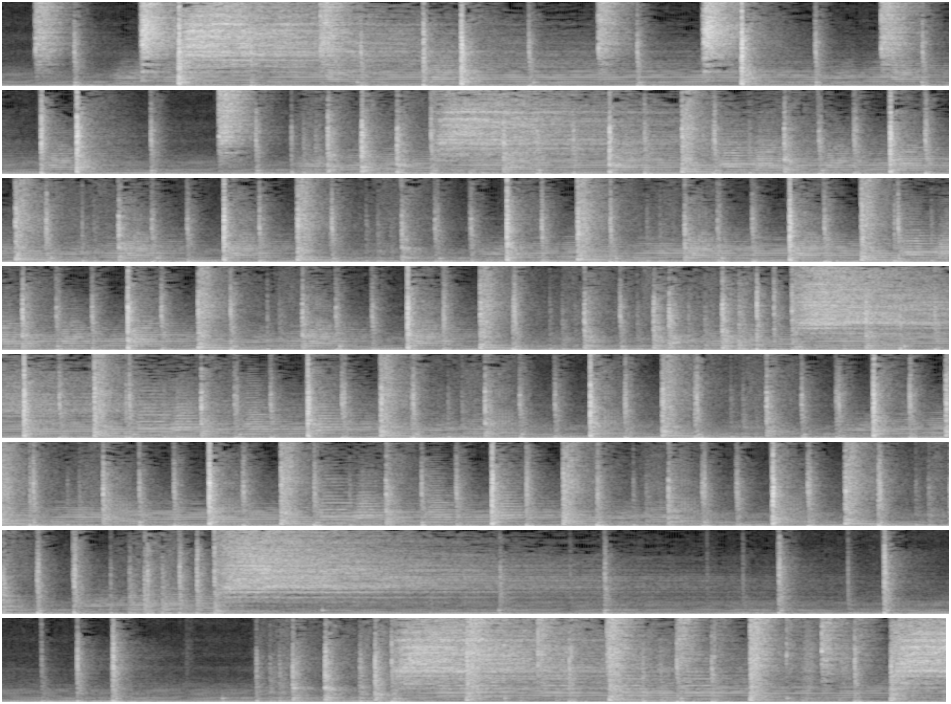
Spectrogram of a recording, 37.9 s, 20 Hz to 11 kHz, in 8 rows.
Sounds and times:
Bass drum: 0:00.0 - 0:37.8
Drum kit: 0:00.0 - 0:37.8.

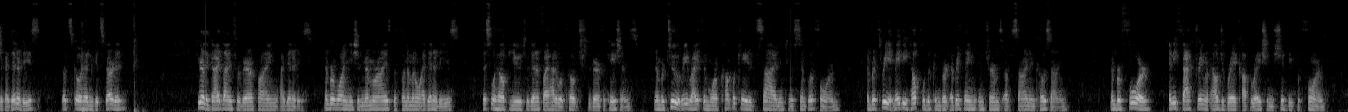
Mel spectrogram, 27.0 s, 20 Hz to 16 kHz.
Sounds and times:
Speech: 0:00.0 - 0:02.6, 0:04.0 - 0:16.8, 0:17.4 - 0:21.4, 0:22.2 - 0:26.6.

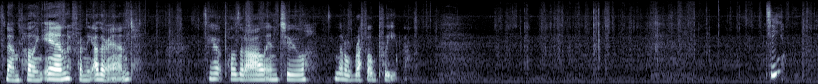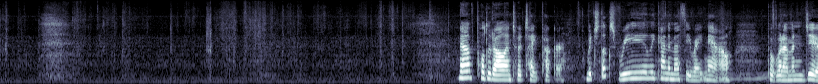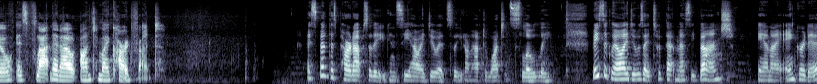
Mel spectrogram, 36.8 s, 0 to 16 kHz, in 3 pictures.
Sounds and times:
Speech: 0:00.0 - 0:02.1, 0:03.1 - 0:06.0, 0:11.5 - 0:11.8, 0:19.1 - 0:27.0, 0:29.0 - 0:36.7.

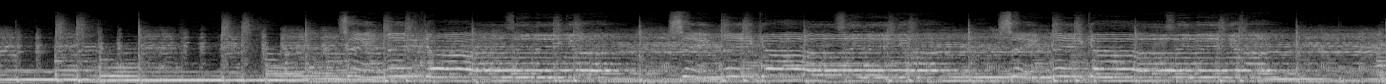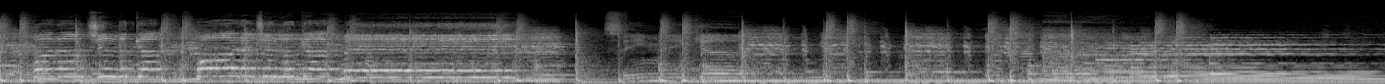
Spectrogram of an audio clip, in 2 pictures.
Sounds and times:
Rock music: 0:00.0 - 0:27.7
Ska: 0:00.0 - 0:27.7
Singing: 0:03.4 - 0:12.9, 0:14.2 - 0:19.2.

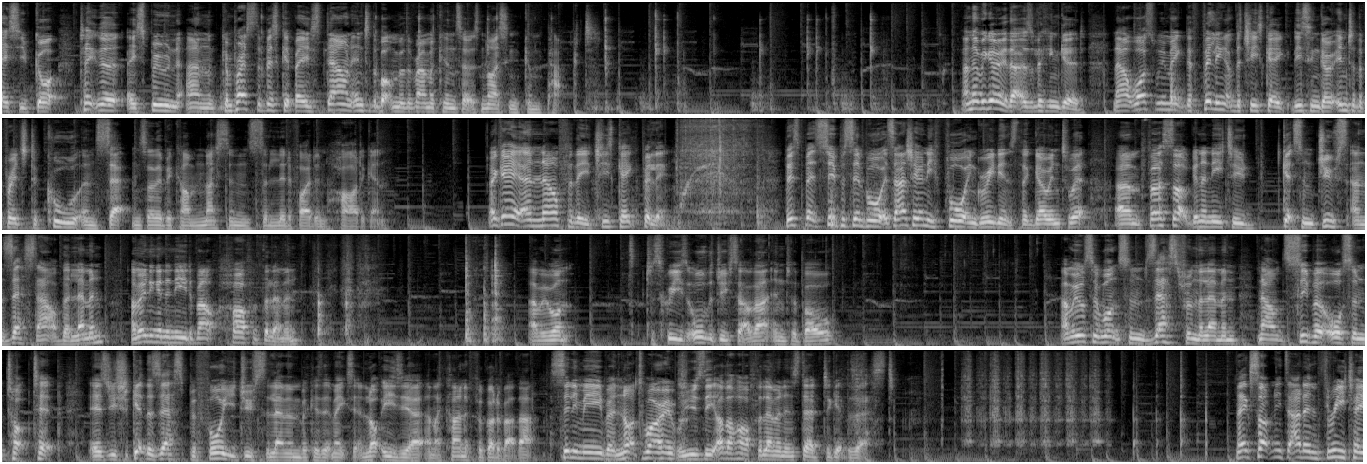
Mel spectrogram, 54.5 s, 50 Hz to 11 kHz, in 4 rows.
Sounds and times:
Speech: 0:00.0 - 0:06.0, 0:09.6 - 0:17.5, 0:18.5 - 0:20.4, 0:21.4 - 0:30.3, 0:32.5 - 0:33.0, 0:33.6 - 0:35.6, 0:37.8 - 0:49.9, 0:53.2 - 0:54.5.

